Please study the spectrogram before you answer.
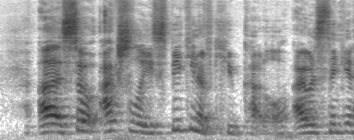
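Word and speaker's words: kubectl: add a link yeah Jason says no it's pronounced cue cuddle so actually speaking of cute cuddle I was thinking how much fun it would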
